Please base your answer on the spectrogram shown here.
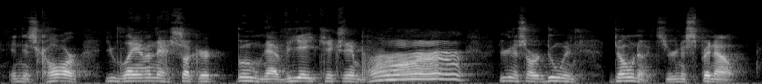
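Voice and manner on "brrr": high rolling lip-trill engine noise; engine rumble. Retold or imitated. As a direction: imitate a V8 kicking in. Imitating V8 engine kicking in.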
